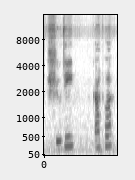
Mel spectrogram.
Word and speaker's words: Ncuti Gatwa: say his name and he had said it's shoy gatwa and then I literally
